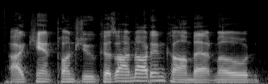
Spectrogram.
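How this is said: It is said in a put-on robot voice.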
